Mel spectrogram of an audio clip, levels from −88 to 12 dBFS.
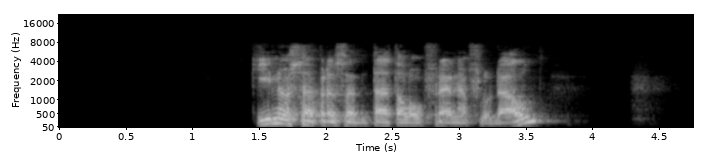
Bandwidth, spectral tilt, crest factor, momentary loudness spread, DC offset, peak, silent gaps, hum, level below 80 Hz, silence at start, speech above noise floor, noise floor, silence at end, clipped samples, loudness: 8 kHz; -5.5 dB/octave; 18 dB; 5 LU; under 0.1%; -2 dBFS; none; none; -60 dBFS; 1.5 s; over 73 dB; under -90 dBFS; 1.15 s; under 0.1%; -18 LUFS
